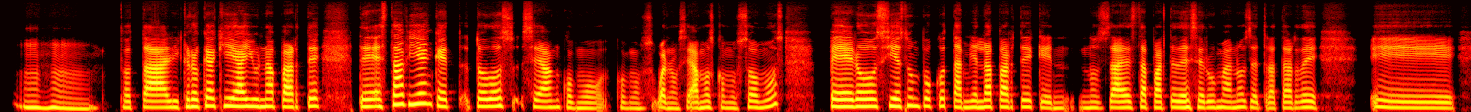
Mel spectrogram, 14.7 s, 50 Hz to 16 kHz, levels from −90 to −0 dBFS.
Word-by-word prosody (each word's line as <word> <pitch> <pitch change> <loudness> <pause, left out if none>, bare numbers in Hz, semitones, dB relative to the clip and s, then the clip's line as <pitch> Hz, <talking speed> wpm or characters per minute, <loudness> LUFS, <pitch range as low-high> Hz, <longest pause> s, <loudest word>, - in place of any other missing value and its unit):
Ujú, 185 - -3 0.2
total. 200 0 +3
Y 205 - -2
creo 230 +1 +2
que 260 - +1
aquí 255 0 +2
hay 235 0 +6
una 235 0 +2
parte 220 +2 +2 0.4
de 230 0 +3
está 235 +7 +5
bien 315 +1 +3
que 245 -5 +2 0.3
todos 240 +1 +1
sean 210 -1 -1
como 180 -3 -5
como 175 -2 -8
s 175 - -13
bueno, 175 -4 -2
seamos 190 +3 0
como 185 -2 -7
somos, 210 - -3 0.5
pero 235 0 +5
sí 245 +2 +1
es 235 +2 +1
un 255 -2 -1
poco 245 0 -2
también 205 -3 0
la 220 +1 +4
parte 215 0 -1
que 180 -2 -5
nos 190 -1 -6
da 195 0 +4
esta 200 +2 -1
parte 195 0 -1
de 200 +1 +2
ser 200 -1 -3
humanos 200 +1 -2
de 195 -2 -5
tratar 185 +1 -4
de, 200 -1 -1 0.5
eh 190 -3 -2
205 Hz, 170 wpm, -21 LUFS, 190-230 Hz, 0.5 s, hay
